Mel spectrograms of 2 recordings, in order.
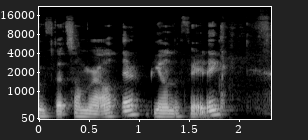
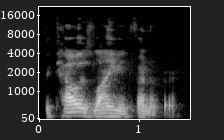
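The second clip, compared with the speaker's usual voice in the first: usual speaking voice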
